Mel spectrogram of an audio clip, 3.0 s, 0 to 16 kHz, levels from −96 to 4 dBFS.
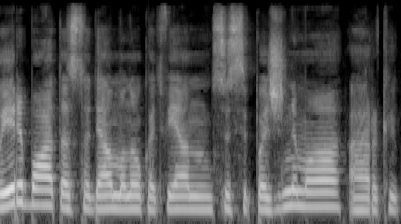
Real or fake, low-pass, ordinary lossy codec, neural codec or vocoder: real; 14.4 kHz; AAC, 64 kbps; none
